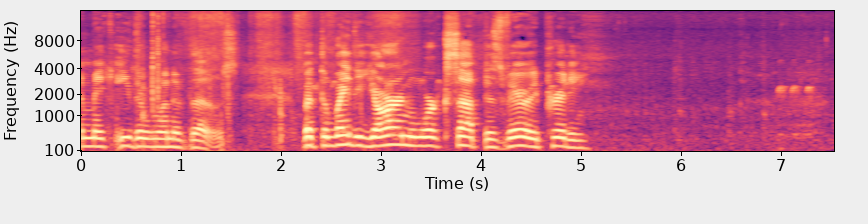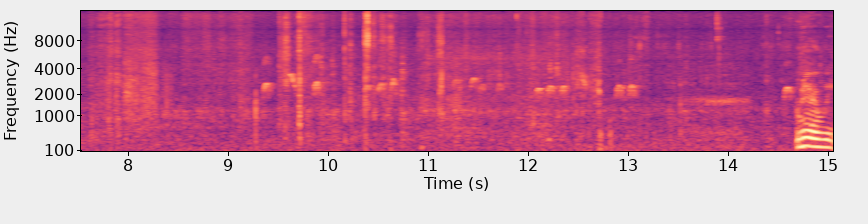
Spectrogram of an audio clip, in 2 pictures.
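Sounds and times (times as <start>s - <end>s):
ducklings peeping: 0.8s - 4.6s, 5.9s - 7.7s, 9.2s - 13.4s, 14.2s - 15.0s.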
